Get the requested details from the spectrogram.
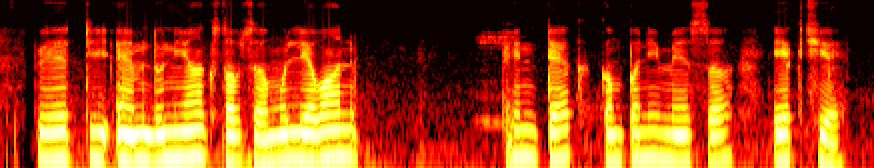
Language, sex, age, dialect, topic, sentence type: Maithili, male, 18-24, Eastern / Thethi, banking, statement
